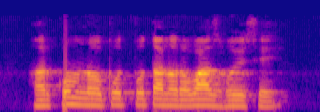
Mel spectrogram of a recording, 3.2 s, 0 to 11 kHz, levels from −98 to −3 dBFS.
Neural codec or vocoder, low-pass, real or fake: none; 7.2 kHz; real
